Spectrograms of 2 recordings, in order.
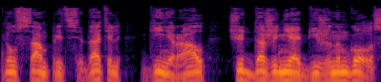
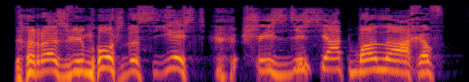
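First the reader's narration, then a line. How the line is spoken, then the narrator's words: Laughing crowd. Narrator (Russian): смеялись кругом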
